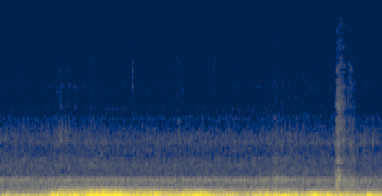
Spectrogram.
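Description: Low rolling thunder rumbles steadily outdoors as a rainstorm approaches, with a soft wash of rain and wind noise underneath and no voices.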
